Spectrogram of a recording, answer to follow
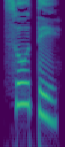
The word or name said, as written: ಸೊಥೆ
